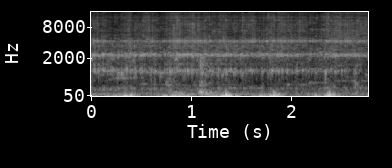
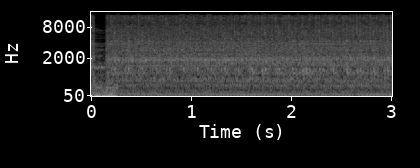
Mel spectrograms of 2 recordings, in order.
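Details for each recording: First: Harsh, grating whine with a rough rumbling (呼噜) underneath at idle from the alternator; belt and tensioner were already replaced without fixing it. The alternator's internal bearings are worn, and replacing the bearing pair fixes it. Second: Car engine at idle after the alternator's worn internal bearings were replaced, curing a harsh squeal and rumbling; the belt and tensioner had already been changed without effect. Idle is now quiet and steady, with no squeal or rough hum.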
